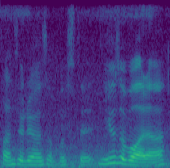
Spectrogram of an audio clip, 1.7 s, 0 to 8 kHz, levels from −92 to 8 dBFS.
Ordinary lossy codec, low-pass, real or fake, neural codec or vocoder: none; none; real; none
